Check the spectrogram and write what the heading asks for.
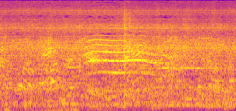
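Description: A pig squeals once, a high drawn-out cry of under a second that drops at its end, over crowd chatter.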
